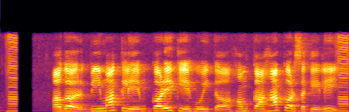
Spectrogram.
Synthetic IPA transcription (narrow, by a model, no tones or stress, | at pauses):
əɡəɾbimaklemkəɾekeɦojt̪ʌɦəmkãɦãkəɾsəkeli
